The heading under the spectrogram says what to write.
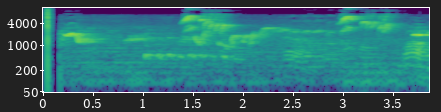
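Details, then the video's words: A white-rumped shama sings a rich, fast medley of clear whistles and tumbling warbled phrases, jumping between high and middle notes, over a faint low hum. "burung murai gacor"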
